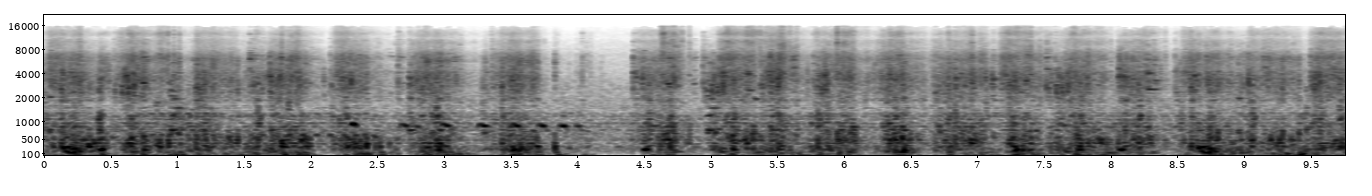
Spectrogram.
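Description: Footsteps crunch steadily through deep snow.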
